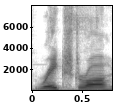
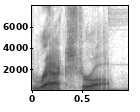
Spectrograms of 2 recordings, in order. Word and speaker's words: Rakestraw: had to learn that I'm pronouncing his name wrong as I used to pronounce it Rackstraw.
